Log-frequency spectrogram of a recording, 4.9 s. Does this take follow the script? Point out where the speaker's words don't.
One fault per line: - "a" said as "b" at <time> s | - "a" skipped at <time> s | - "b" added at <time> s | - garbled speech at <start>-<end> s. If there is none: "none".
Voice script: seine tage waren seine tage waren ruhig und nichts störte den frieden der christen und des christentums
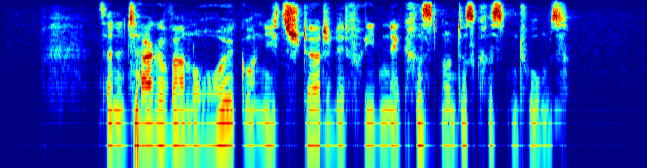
- "seine tage waren" skipped at 1.4 s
